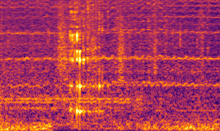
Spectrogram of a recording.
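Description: Golf cart riding over grass: a steady low rumble of wheels and wind on the microphone, with a short throaty vocal sound about three-quarters of a second in.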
